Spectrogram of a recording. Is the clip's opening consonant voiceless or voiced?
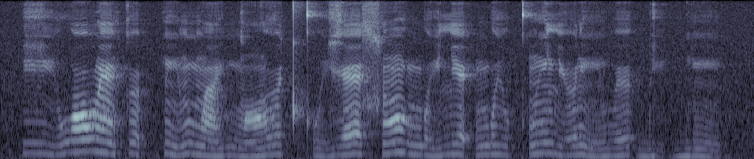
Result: voiced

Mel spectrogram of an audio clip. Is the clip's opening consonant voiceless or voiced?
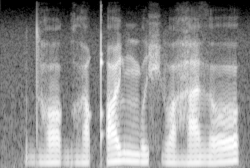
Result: voiced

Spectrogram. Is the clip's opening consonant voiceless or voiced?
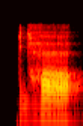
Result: voiced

